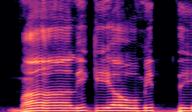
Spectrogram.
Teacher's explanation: Huruf dalnya gunakan pangkal gigi. Ujung lidah nempel ke pangkal gigi.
